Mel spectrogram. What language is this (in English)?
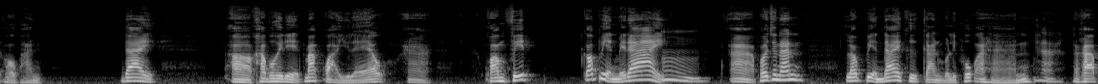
Thai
